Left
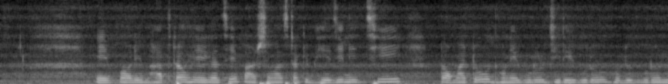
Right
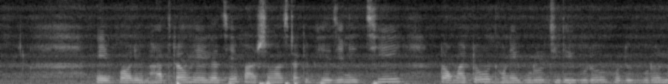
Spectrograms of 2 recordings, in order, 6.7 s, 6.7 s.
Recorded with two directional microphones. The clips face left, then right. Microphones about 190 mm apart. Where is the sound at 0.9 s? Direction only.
15° left (ahead or behind).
